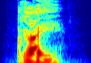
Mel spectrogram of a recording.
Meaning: 1. mash; mush; porridge; any semisolid food 2. milk pudding with chewable pieces in it, such as rice pudding, semolina pudding, etc
- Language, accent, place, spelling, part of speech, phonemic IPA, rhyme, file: German, Germany, Berlin, Brei, noun, /bʁaɪ̯/, -aɪ̯, De-Brei.ogg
